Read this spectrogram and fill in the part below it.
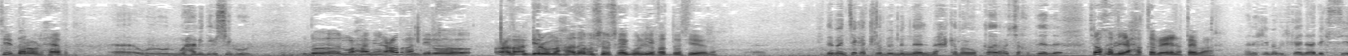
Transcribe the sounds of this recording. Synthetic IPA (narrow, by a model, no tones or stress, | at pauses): sid̪ɑɾˤufəlħefd̪ˤ | wlmʊħæmid̪ikæʃiɡuld̪lmʊħæmilʕod̪ˤɣænd̪ilu | ʕod̪ɣænd̪iɾumaħɑd̪ˤəɾmæʃufʃɣæjɡuljæfɑd̪ːusihæd̪u | d̪æbæʔənt̪ækæt̪ˤləbmənlmaħkæmalwəqːɑɾˤɑbæt̪æxʊd̪lt̪æxʊd̪ljæħɑqːibʕid̪əʕt̪ˤəbɑ̰ɾˤ | ʔænækimæɡult̪kænhæd̪æksi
